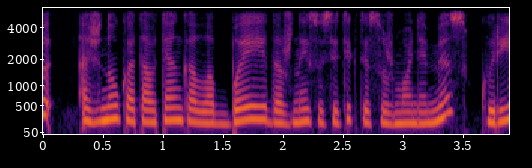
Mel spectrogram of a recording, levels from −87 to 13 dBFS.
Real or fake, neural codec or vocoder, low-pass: fake; vocoder, 22.05 kHz, 80 mel bands, WaveNeXt; 5.4 kHz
